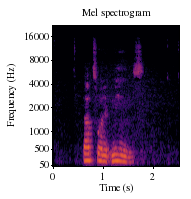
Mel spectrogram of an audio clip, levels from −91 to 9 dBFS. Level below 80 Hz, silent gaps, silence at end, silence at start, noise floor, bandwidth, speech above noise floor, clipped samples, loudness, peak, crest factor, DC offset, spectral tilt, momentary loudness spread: -72 dBFS; none; 0.75 s; 0.6 s; -68 dBFS; 14 kHz; 38 dB; under 0.1%; -31 LUFS; -16 dBFS; 18 dB; under 0.1%; -6.5 dB/octave; 13 LU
